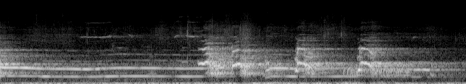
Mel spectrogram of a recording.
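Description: Hound dogs bay and howl on a fall raccoon hunt at night, with long drawn-out tonal howls breaking into repeated loud bawling barks close by.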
